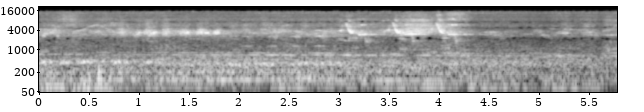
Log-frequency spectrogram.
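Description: Small birds chirping a few times about three to four seconds in, over a steady low background rumble.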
